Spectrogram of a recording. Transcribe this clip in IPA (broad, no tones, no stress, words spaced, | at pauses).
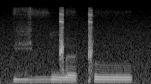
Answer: vʲṳŋ͡ǁɵ ǁu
